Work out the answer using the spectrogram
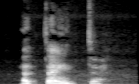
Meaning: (verb) feminine plural of atteint; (noun) plural of atteinte
- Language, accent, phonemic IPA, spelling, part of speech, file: French, Canada, /a.tɛ̃t/, atteintes, verb / noun, LL-Q150 (fra)-atteintes.wav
